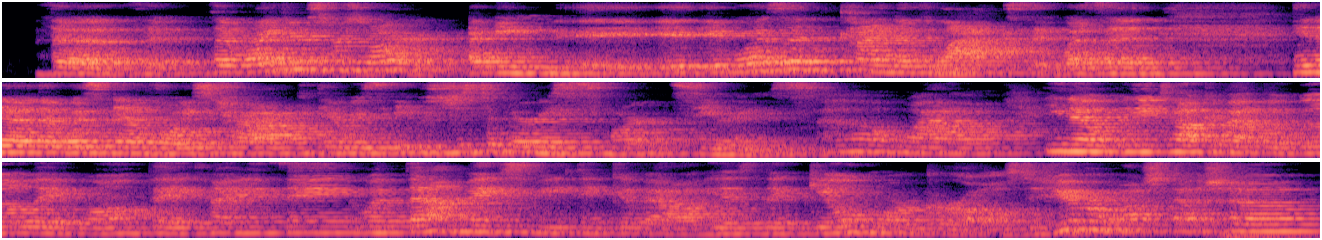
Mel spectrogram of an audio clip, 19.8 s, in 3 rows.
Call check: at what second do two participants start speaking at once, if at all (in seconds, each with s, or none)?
none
